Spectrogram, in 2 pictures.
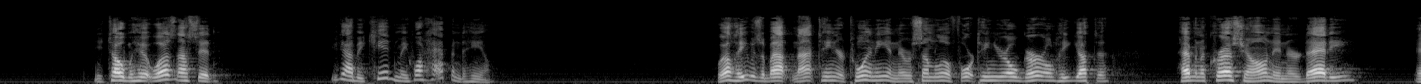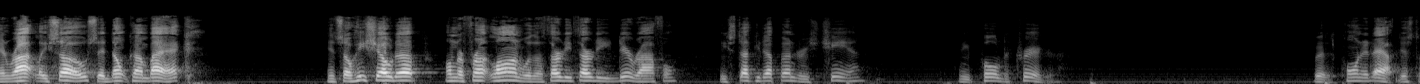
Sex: male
